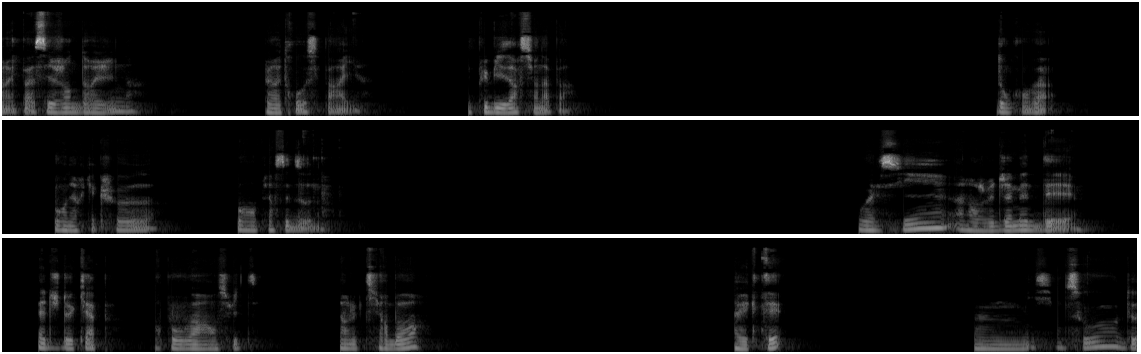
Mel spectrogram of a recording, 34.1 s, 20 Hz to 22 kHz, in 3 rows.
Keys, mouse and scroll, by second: 0.0 e, 3.3 click, 3.8 w, 5.6 click, 7.4 t, 14.3 click, 14.5 w, 15.5 middle click, 16.1-17.8 j, 18.0 click, 18.0 j, 19.0-21.8 typing, 21.8 click, 29.3 shift+right click, 30.2 t.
